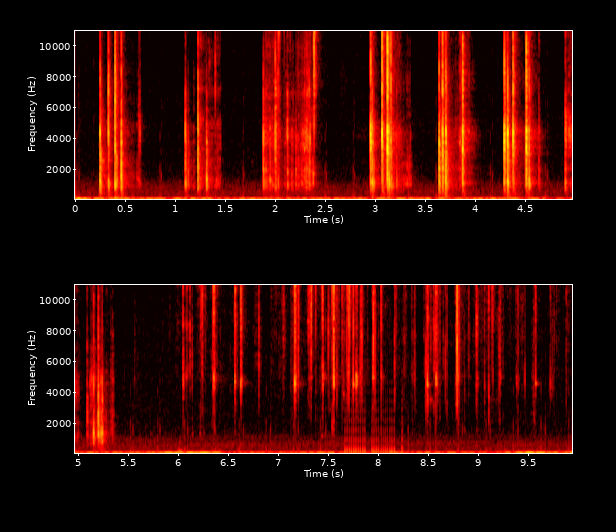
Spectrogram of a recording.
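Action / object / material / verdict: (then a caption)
tap / plastic seedling tray / plastic / none. A seedling tray (nursery tray) is tapped and scratched with a nail worn on a finger. It gives sharp, dry clicking taps in quick bursts, with brief scraping between them.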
